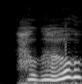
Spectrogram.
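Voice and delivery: scared, frightened, uncertain voice. Retelling opening the door to a stranger: imitating own scared voice. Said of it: "I was so scared, I literally was like".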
